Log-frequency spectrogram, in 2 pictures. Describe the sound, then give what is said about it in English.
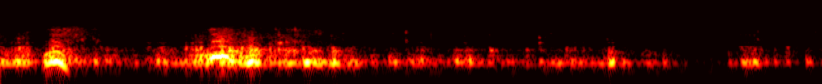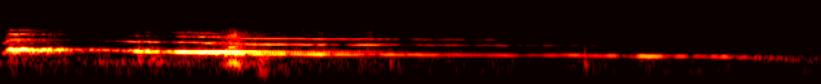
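Large dogs, many of them kept at the Château d'Azay, howl: a low, rough stretch of sound giving way to a long, sustained howl that slowly slides downward and fades, with no talking over it. “Only the dogs, monsieur. They keep many dogs, large dogs at the Chateau d'Azay.”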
